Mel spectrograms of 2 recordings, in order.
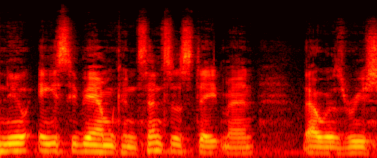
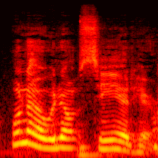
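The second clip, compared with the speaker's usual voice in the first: higher, quick dismissive reply; mimicked dismissal; 7 semitones higher, faster than usual. Vet at lecture denying local cases, mock dismissive. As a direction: imitate a doctor brushing it off. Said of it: "I always get that question".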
